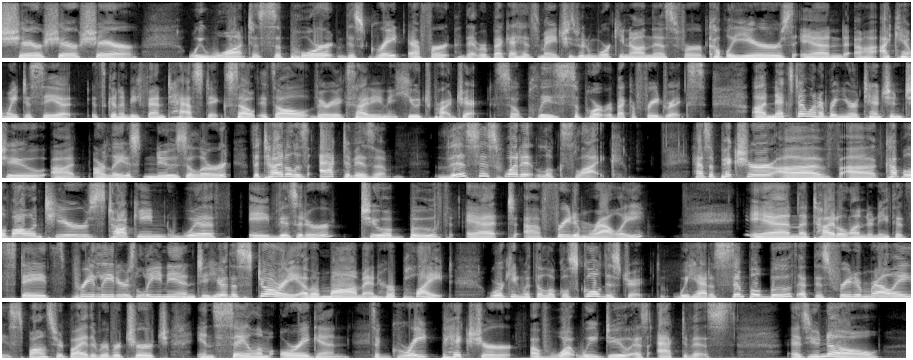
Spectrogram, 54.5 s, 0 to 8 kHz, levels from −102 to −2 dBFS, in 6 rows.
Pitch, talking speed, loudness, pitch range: 200 Hz, 165 wpm, -19 LUFS, 180-225 Hz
